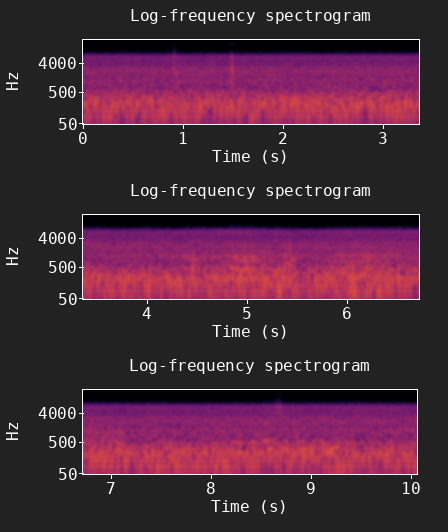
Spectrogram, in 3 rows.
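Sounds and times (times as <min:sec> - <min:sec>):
ventilation hiss and hum: 0:00.0 - 0:10.0.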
